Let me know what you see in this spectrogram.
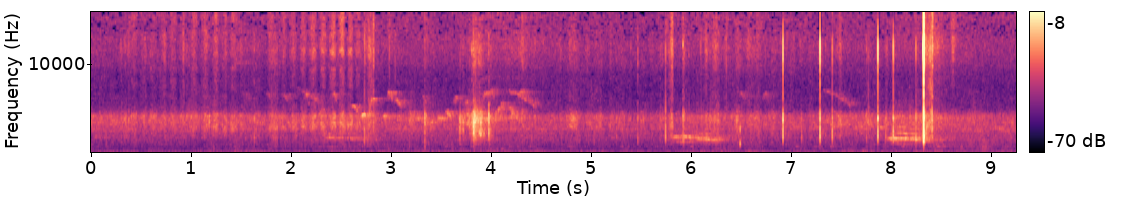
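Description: Quiet room with faint, short bird chirps in the background and a few soft clicks, one sharper click about eight seconds in.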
